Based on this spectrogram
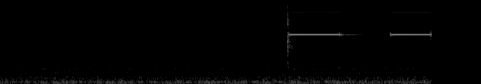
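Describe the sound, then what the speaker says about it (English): An Instant Pot pressure cooker gives two loud electronic beeps, a longer tone then a shorter one, over a steady background hiss. "the Instant Pot will beep"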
